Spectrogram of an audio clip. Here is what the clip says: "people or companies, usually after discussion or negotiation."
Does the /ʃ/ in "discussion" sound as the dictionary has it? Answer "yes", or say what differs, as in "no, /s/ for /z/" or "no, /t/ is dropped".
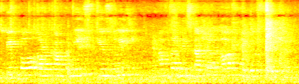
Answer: yes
